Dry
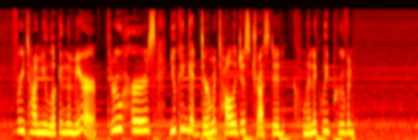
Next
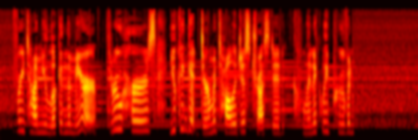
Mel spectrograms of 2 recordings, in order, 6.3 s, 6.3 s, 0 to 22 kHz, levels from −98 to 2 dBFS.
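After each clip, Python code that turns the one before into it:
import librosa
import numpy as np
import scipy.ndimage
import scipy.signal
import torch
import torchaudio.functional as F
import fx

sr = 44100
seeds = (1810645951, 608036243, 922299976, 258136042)

y = scipy.signal.sosfilt(scipy.signal.butter(4, 1000.0, 'highpass', fs=sr, output='sos'), x)
y = y * librosa.db_to_amplitude(-4.0)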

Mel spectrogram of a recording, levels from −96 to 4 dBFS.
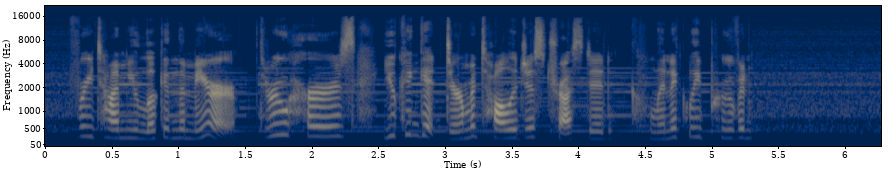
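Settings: y = fx.high_shelf(x, sr, hz=4900.0, db=-7.0)
y = y * librosa.db_to_amplitude(-7.0)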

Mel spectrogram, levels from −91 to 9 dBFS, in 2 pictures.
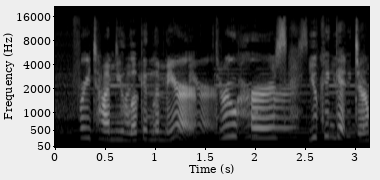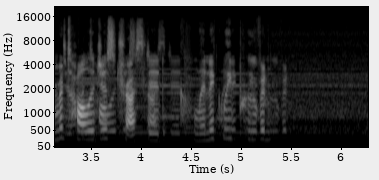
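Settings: y = x + 10.0 ** (-14.0 / 20.0) * np.pad(x, (int(218 * sr / 1000.0), 0))[:len(x)]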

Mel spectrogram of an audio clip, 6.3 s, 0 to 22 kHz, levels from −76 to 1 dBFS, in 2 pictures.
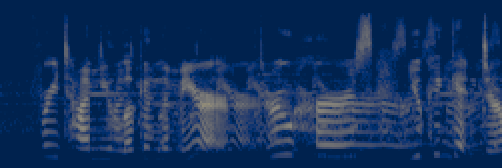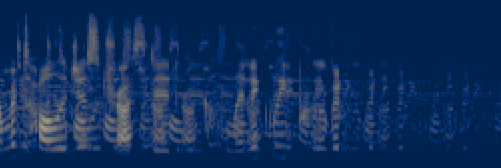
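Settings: y = fx.echo_warbled(x, sr, ms=406, feedback_pct=64, rate_hz=2.8, cents=72, wet_db=-17.0)
y = y * librosa.db_to_amplitude(3.5)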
